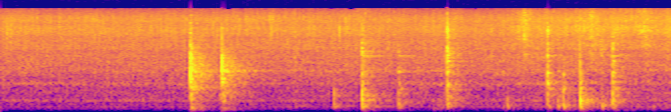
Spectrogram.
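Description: A bamboo spurtle stirring flour into browned ground beef in an Instant Pot's stainless steel inner pot. It gives a series of irregular scrapes and knocks against the pot, starting about a second in, over a faint steady sizzle from the meat cooking on sauté.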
